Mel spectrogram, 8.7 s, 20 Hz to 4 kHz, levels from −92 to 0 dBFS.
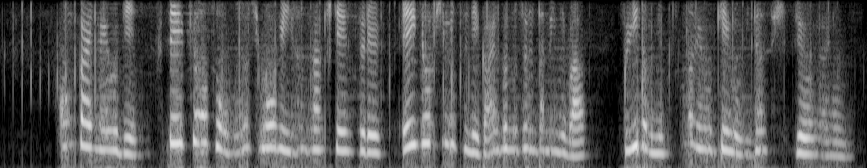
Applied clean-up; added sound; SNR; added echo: neural separator model SepFormer WHAMR!.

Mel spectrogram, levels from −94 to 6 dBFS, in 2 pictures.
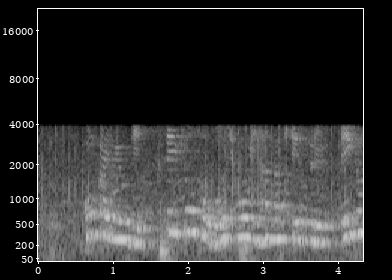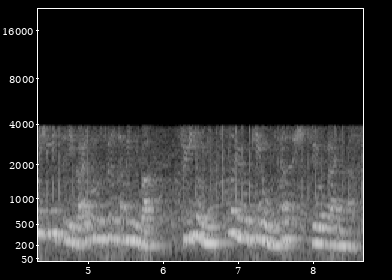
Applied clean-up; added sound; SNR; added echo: none; Crowd; 17 dB; reverberation time 1.3 s.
